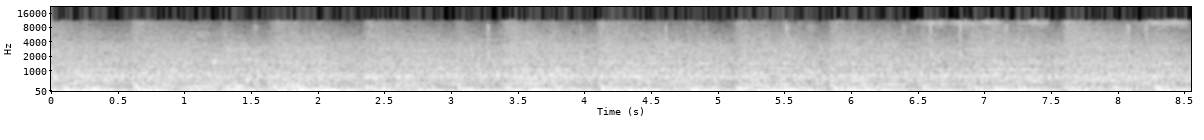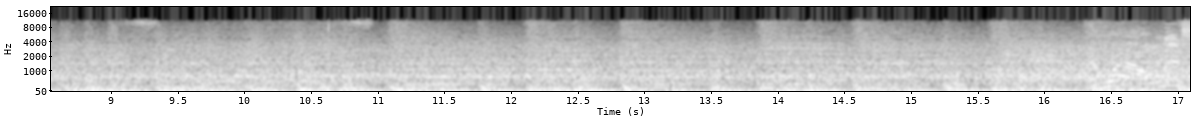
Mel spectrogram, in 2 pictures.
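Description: Dense, roaring stadium crowd at a football video game, a steady loud wash of cheering and noise that holds at full level throughout, with the energy rising and falling slightly but never letting up.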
